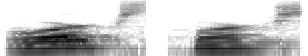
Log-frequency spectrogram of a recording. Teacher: Even though he says works twice, the letters sound different because they have a different pitch.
